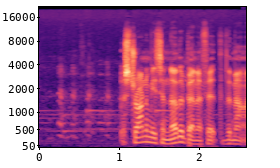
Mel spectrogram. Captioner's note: woman laughing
